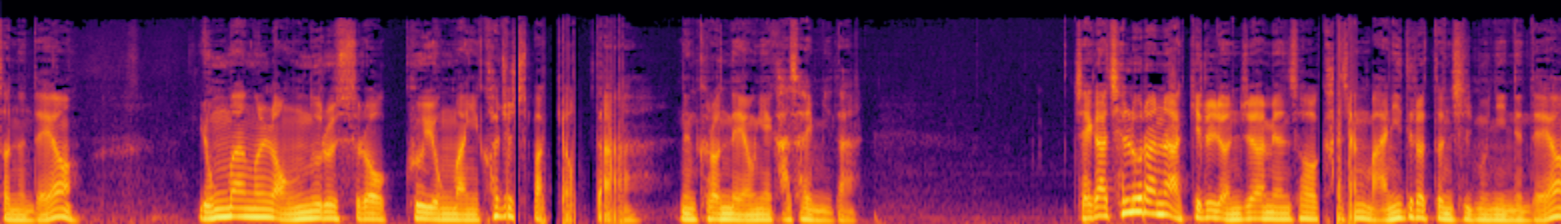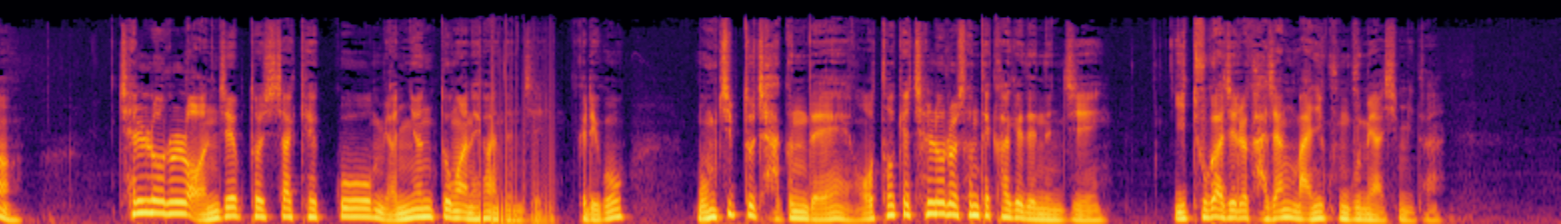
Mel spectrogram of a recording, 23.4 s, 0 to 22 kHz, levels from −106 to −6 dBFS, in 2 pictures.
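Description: Gritty bursts of crackle tear through the speech from 3.8 to 4.68 s, 9.89 to 10.17 s and 15.31 to 15.94 s. This is processor overload crackle: an overloaded processor misses run after run of buffers of around 10 ms, and each missed buffer drops out as a hard-edged silent gap.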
